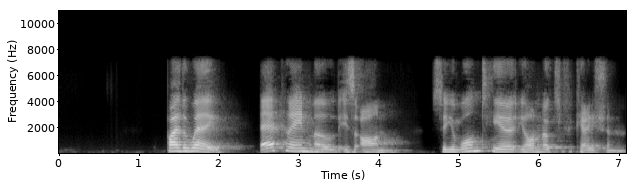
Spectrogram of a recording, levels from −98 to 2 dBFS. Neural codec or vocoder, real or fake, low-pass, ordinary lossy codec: codec, 16 kHz, 1 kbps, X-Codec, HuBERT features, trained on balanced general audio; fake; 7.2 kHz; none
